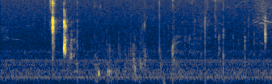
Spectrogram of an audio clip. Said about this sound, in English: Barely any aroma of hops, and they're very earthy, what I smell. That's probably the Palisade hop I put in towards the end. Let me take one more sip here.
